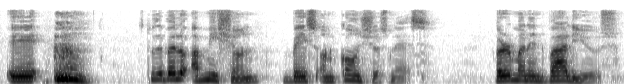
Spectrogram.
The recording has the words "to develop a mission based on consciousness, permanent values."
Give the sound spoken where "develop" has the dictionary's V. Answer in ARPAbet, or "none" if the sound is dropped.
B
